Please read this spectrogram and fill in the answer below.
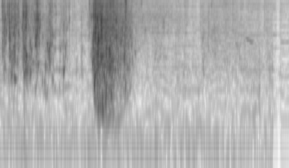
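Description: Water sloshing and splashing as a bass is released by hand at the water's edge, with one louder splash about a second and a half in.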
